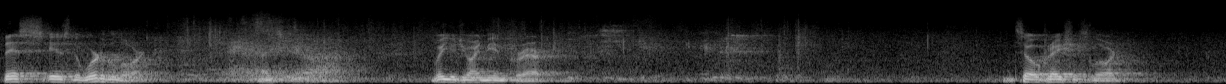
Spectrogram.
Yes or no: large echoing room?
yes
